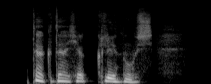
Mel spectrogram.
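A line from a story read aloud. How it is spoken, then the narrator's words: Heavy sigh. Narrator (Russian): тяжело вздохнула Элике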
